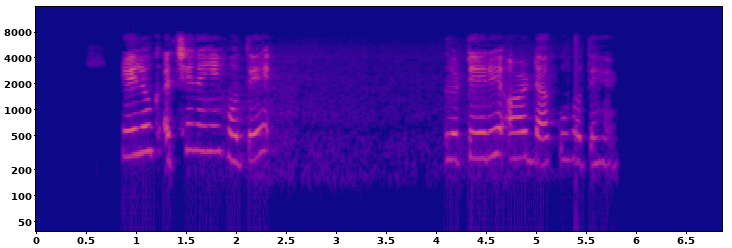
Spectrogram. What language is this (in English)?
Urdu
